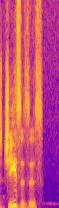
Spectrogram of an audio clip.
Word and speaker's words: Jesus's: They are standing as Jesus's, that's the right way to say that, as Jesus's representatives.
